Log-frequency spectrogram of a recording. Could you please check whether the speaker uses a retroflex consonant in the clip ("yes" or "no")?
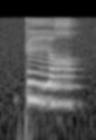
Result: yes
